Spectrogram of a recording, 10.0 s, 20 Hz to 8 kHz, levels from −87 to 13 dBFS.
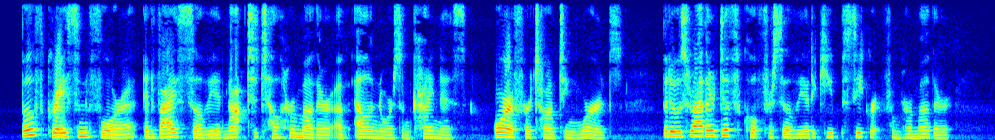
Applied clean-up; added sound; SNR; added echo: none; none; none; none.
